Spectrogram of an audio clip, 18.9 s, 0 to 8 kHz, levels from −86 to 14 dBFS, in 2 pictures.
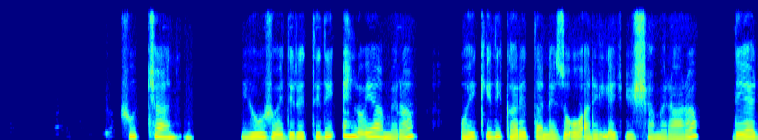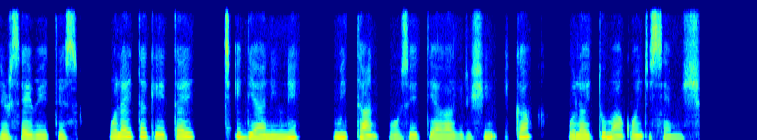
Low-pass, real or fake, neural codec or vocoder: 7.2 kHz; real; none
